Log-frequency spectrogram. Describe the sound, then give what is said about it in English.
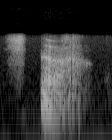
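A groan of disappointment at a fantasy football playoff draft: a short, breathy exhale, then a drawn-out, voiced moaning groan lasting about a second. “Just hear the groan.”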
